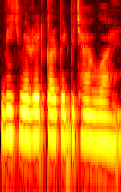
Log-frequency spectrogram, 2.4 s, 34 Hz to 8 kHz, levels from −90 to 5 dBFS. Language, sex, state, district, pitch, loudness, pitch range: Hindi, female, Arunachal Pradesh, Lower Dibang Valley, 160 Hz, -16 LUFS, 155-165 Hz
